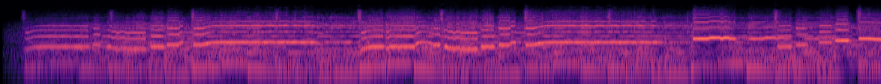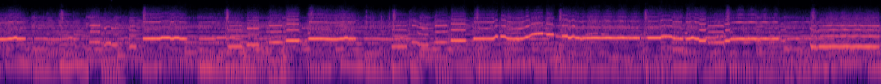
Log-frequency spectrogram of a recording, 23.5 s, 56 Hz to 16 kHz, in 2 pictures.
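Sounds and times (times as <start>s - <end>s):
Indian classical flute: 0.3s - 23.5s.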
